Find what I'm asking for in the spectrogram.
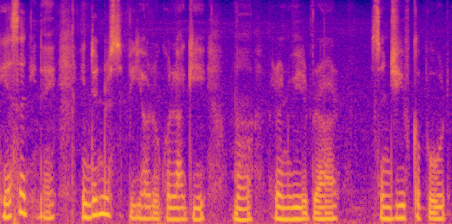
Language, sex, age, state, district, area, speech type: Nepali, female, 45-60, West Bengal, Darjeeling, rural, spontaneous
